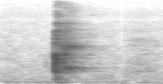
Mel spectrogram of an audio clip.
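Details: A nursing student demonstrates deep breathing and effective cough on an adult woman: after three deep breaths, she gives a single forceful voluntary cough to clear sputum and then reports relief.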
